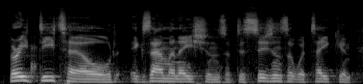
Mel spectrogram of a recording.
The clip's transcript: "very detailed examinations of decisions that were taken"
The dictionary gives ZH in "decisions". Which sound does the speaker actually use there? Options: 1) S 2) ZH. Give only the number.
2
